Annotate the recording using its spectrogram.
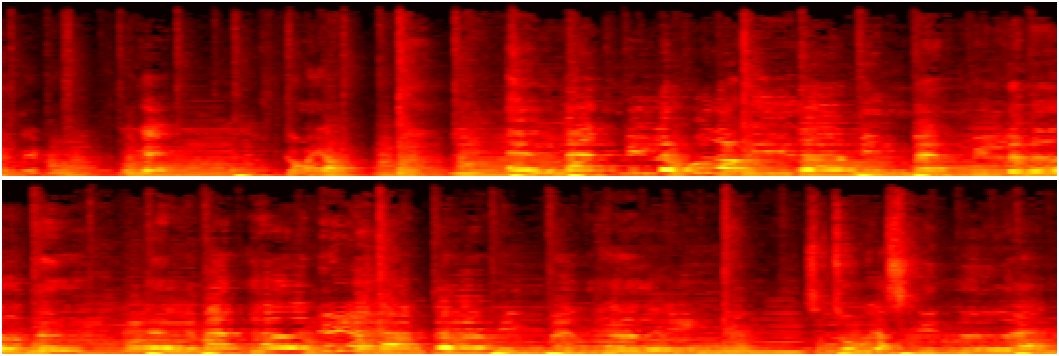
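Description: Live acoustic folk band playing an upbeat tune: accordion and a woodwind carry the melody over a steady cajón beat.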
